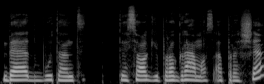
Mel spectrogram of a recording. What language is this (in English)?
Lithuanian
